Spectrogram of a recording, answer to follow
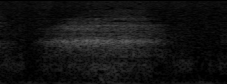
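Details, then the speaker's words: Sleeping dog snoring: a single faint, snuffly, snort-like breath over quiet room hum. "Can you hear the dog snoring? Pretty sure that's sizzle."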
